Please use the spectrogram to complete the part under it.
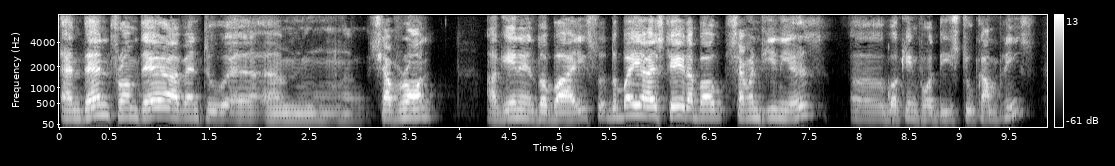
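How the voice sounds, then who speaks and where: An older man from Pakistan, an English speaker, telling long stories of his career in a relaxed way with small chuckles and restarted words. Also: on the high side, measured pace. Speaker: guest, lubrication consultant. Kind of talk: podcast interview storytelling.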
